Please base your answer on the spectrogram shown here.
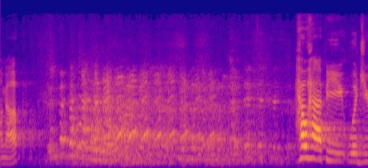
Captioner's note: audience laughing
